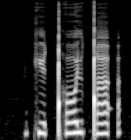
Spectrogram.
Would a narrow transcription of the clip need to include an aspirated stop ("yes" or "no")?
yes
